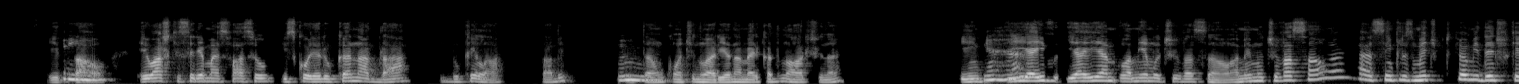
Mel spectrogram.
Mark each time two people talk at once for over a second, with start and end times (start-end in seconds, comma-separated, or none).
none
